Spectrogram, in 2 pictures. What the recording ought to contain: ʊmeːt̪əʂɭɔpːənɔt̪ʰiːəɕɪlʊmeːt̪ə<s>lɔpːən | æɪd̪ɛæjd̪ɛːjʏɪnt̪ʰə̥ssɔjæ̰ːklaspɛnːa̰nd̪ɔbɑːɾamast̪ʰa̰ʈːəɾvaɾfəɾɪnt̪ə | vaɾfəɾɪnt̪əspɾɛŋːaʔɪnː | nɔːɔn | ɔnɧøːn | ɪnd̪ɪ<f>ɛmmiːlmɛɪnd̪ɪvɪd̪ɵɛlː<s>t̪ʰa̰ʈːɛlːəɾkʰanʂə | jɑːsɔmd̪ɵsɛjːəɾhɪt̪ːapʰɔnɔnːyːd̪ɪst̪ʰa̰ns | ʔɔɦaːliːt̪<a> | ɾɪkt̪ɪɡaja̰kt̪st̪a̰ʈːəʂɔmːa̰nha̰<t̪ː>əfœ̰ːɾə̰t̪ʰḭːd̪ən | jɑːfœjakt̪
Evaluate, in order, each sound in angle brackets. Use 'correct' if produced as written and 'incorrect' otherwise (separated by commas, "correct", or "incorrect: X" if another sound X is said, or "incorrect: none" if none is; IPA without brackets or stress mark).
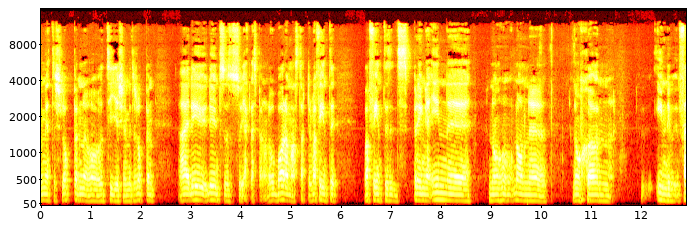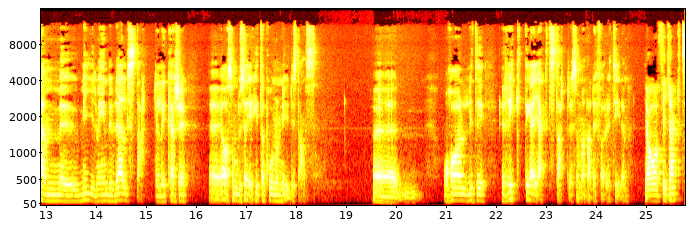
incorrect: ʂ, correct, correct, incorrect: ə, incorrect: d̪ː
